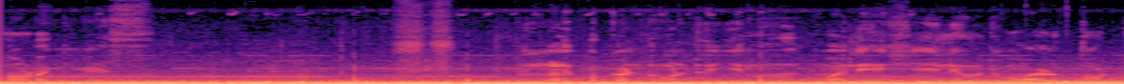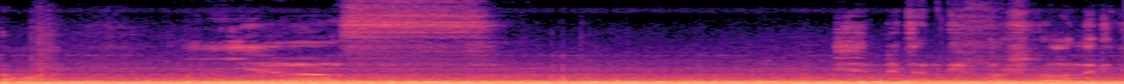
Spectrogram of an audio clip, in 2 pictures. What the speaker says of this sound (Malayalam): ഞങ്ങളുടെ വിമാനം പറന്നു തുടങ്ങി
